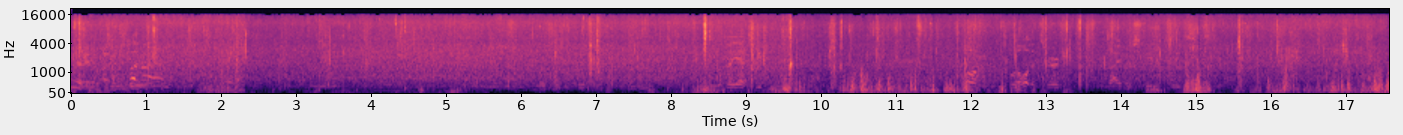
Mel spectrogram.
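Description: A shallow stream trickles over stones.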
